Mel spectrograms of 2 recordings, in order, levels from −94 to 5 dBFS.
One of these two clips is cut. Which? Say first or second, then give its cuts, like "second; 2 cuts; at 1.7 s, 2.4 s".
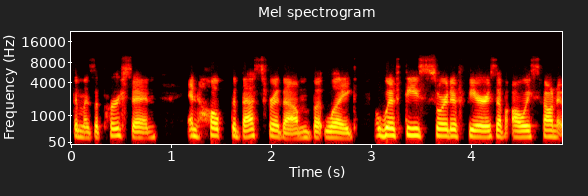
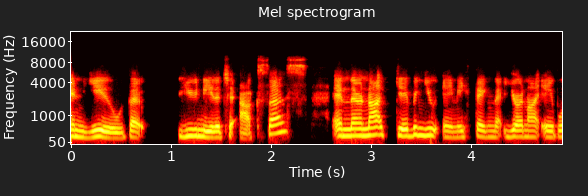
first; 1 cut; at 2.9 s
